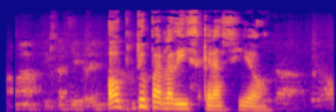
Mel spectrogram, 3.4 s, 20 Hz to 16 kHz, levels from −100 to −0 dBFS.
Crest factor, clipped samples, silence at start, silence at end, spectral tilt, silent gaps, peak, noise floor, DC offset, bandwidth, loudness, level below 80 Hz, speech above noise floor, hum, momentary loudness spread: 20 dB; under 0.1%; 0.1 s; 0 s; -3.5 dB/octave; none; 0 dBFS; -41 dBFS; under 0.1%; 11.5 kHz; -18 LUFS; -72 dBFS; 21 dB; none; 22 LU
